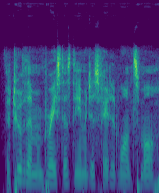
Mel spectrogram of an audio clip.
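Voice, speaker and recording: A man's voice: mid-range voice, flat delivery, fairly quick, sharp tone, highs cut off. A man reading a scripted story aloud as its narrator, in a dramatic storytelling style.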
